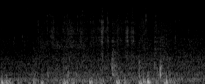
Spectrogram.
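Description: Long slicing knife sawing back and forth through a smoked brisket flat: quiet, irregular scraping with small ticks as the blade works through the bark and meat and touches the cutting board.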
